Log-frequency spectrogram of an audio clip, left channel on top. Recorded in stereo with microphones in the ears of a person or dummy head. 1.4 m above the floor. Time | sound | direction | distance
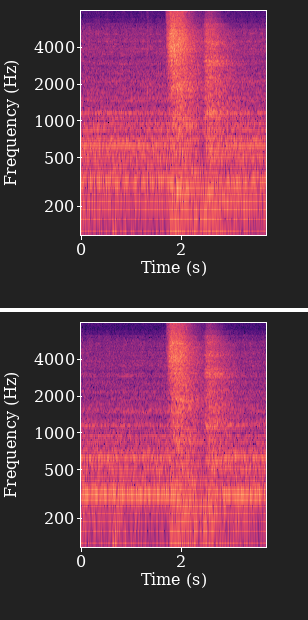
0.0 | an engine running | 45° left (ahead or behind) | 1.5 m
1.7 | tearing paper | 40° left (ahead or behind) | 1.3 m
